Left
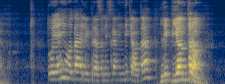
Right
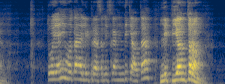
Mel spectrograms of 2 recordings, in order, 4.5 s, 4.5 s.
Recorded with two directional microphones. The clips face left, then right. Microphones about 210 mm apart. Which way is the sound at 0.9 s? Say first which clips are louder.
Right 3 dB; 45° right (ahead or behind).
